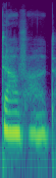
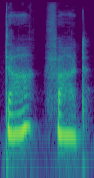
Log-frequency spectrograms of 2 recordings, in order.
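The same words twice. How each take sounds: First: Said in the usual way. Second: "Davad" slowly in two parts, da - vad; syllable-by-syllable demo. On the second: Shown as a demonstration. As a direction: model "Davad" with a gap between syllables. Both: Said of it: "let's practice saying it first".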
